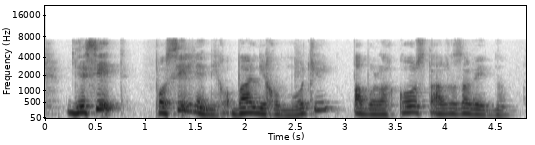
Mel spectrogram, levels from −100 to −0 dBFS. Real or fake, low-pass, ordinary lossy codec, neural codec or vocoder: real; 7.2 kHz; none; none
